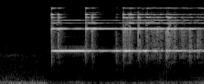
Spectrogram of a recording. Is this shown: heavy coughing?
no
